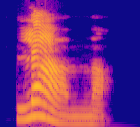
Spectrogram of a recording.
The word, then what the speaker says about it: lamb: B is a silent letter in lamb, tomb.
